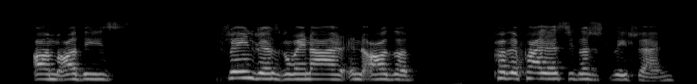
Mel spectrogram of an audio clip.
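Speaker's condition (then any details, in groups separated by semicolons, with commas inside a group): Down syndrome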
